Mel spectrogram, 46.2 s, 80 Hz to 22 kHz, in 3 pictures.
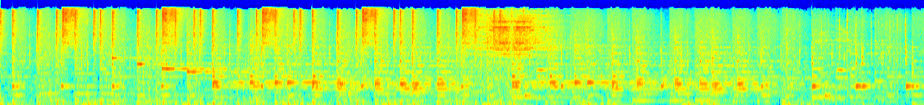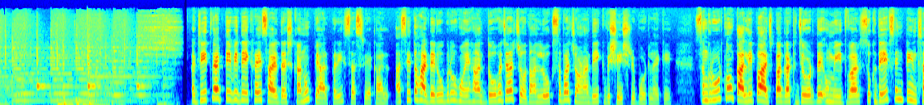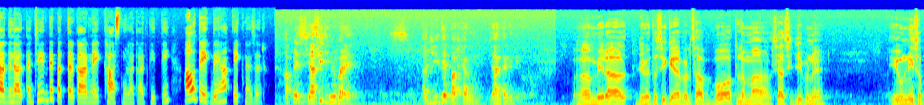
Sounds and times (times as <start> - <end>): Sitar: 13.0 - 15.8
Speech: 18.6 - 39.8, 40.4 - 44.6, 45.6 - 46.2.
